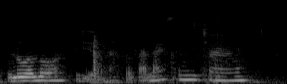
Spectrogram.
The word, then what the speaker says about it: Lua Lua: How you pronounce Lu Lua? Lu Lua? Lu Lua. Lu Lua.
